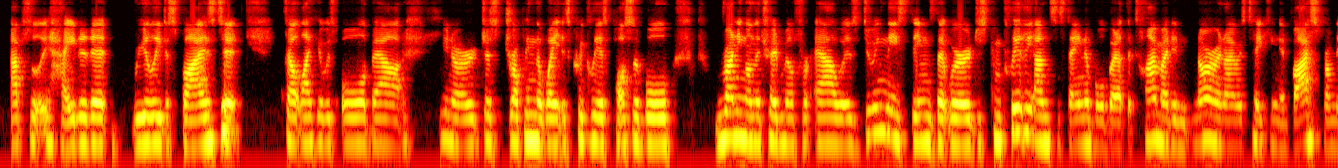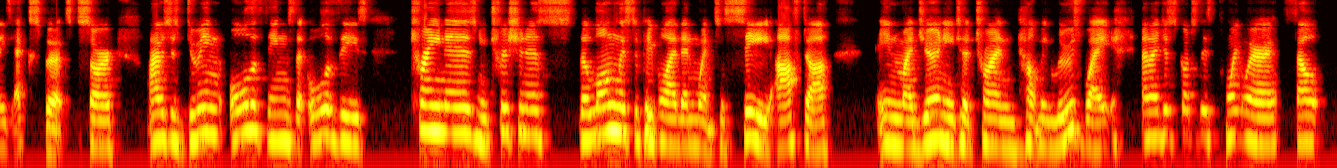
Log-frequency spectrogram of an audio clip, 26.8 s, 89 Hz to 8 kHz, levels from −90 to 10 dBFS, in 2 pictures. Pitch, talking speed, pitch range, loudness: 175 Hz, 215 wpm, 165-195 Hz, -15 LUFS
